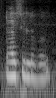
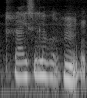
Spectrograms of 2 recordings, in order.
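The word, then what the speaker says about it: trisyllable: এটা টাইসিলেবল। ট্রাই হবে। ট্রাইসিলেবল। কিন্তু উচ্চারণটা ট্রাই হবে, টাই সিলেবল না।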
